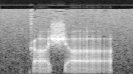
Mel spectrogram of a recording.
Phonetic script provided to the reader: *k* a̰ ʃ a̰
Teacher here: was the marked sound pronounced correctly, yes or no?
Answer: yes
